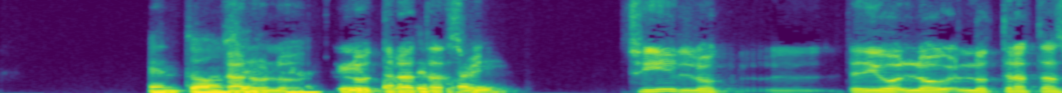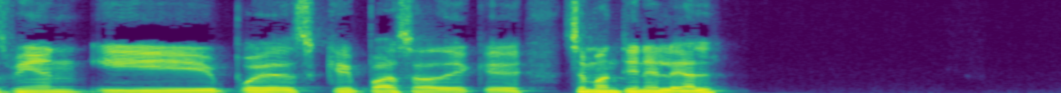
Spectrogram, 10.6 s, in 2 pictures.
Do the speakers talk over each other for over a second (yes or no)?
yes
